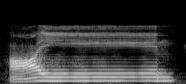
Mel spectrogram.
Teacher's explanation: হলকের বা কণ্ঠনালীর মধ্য হইতে আইন উচ্চারিত হয়। কণ্ঠনালী বা হলক হলো এই অংশটুকু, এর মধ্যখান এই জায়গা থেকে আইন অক্ষরটি উচ্চারিত হবে।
